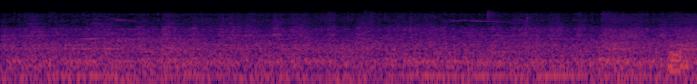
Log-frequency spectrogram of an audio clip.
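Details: Steady broadband hiss and rumble with a low constant hum, and no animal voice clearly heard.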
